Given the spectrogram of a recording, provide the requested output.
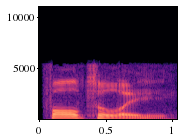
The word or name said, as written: faultily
